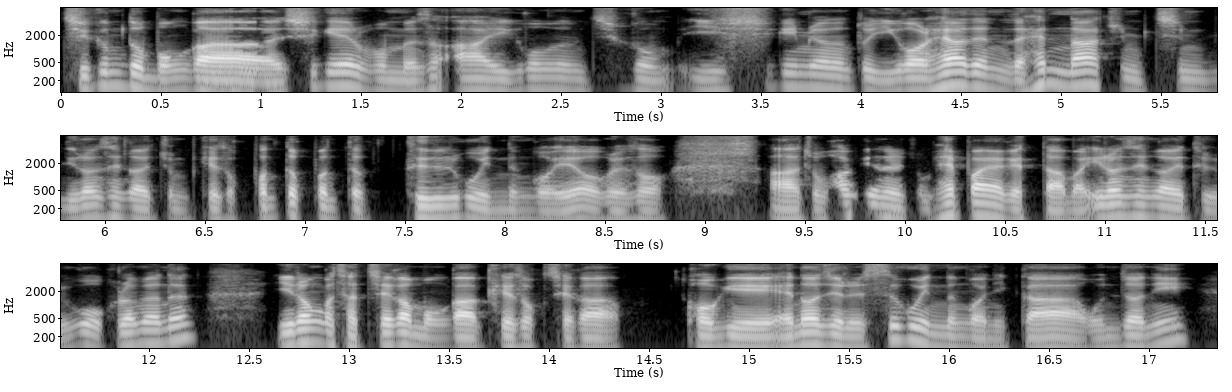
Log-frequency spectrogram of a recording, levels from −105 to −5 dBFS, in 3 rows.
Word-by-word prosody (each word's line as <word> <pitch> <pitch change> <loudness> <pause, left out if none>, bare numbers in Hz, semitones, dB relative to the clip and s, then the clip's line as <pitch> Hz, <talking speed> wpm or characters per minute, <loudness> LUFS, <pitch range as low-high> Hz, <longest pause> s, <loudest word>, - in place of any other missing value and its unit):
지금도 150 +2 -1
뭔가 105 -3 +7
시계를 150 +4 +2
보면서 100 -2 -6
'아 115 0 +1
이거는 110 +1 -8
지금 105 -1 -8
이 105 -1 -9
시기면은 140 0 -3
또 115 - -6
이걸 110 +2 +2
해야 155 +2 +7
되는데 135 -7 -1
했나?' 160 -1 +3
좀 120 -6 -12
지금 105 -2 -4
이런 120 +3 -2
생각이 115 -5 -2
좀 95 0 -15
계속 - - -6
번뜩번뜩 - - -3 0.2
들고 115 -1 -2
있는 95 -1 -10
거예요. 90 +3 -1
그래서 90 -1 -5 0.5
'아 95 0 +3
좀 95 - -9
확인을 130 -4 -2
좀 100 - -19
해봐야겠다.' 130 -9 +3
막 90 0 -2
이런 125 +1 +2
생각이 120 -4 0
들고 95 +5 -7
그러면은 140 +8 -1 0.4
이런 145 +4 +4
거 130 - 0
자체가 125 0 +3
뭔가 95 -2 +4
계속 - - -2
제가 - - 0 0.3
거기에 105 -1 +4
에너지를 110 -2 +3
쓰고 170 +7 -1
있는 110 -6 -5
거니까 95 +1 +1
온전히 110 - -3
115 Hz, 375 characters per minute, -25 LUFS, 100-130 Hz, 0.5 s, 뭔가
